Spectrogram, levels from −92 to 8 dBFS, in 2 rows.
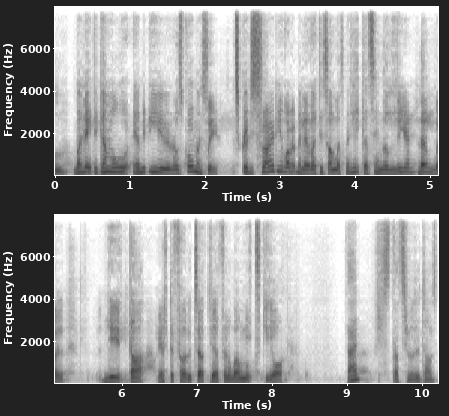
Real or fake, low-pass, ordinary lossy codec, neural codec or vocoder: fake; none; none; codec, 16 kHz, 0.5 kbps, FreqCodec, larger model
